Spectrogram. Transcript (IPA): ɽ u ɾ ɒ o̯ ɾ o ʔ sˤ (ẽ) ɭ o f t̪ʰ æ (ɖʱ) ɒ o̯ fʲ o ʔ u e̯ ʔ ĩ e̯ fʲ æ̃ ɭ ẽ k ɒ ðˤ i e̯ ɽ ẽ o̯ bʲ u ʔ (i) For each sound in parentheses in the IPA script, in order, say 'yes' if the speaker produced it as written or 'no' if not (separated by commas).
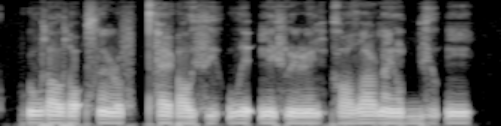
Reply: yes, no, no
